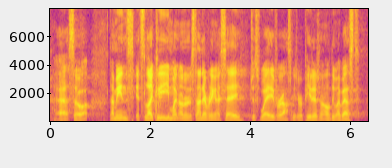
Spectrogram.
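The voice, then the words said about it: Irish accent. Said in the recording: “I am from Ireland. That's the accent you're hearing.”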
